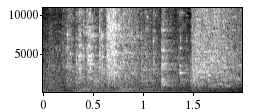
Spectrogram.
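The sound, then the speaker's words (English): A stack of dinner plates tips over and shatters, giving a dense, clattering crash of breaking crockery with jangling fragments that keep sounding through the whole burst. “It lands beside a stack of dinner plates, which tip over.”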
